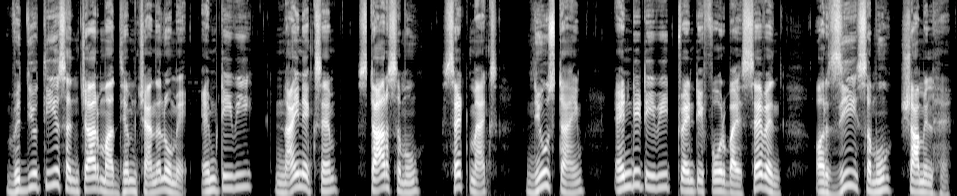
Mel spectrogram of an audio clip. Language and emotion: Hindi, neutral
